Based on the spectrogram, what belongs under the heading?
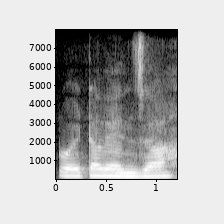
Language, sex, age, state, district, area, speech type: Gujarati, female, 18-30, Gujarat, Ahmedabad, urban, spontaneous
